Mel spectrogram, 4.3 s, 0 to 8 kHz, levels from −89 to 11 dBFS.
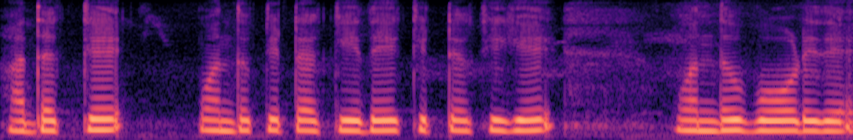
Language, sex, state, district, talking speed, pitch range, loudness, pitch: Kannada, female, Karnataka, Bidar, 110 wpm, 215-225 Hz, -14 LUFS, 220 Hz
